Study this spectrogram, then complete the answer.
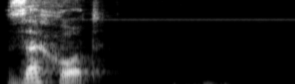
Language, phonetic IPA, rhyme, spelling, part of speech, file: Russian, [zɐˈxot], -ot, заход, noun, Ru-заход.ogg
- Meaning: 1. recess, set, setting, sundown 2. stopping, calling (a ship), approach (an airplane) 3. attempt, trial 4. sunset 5. west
